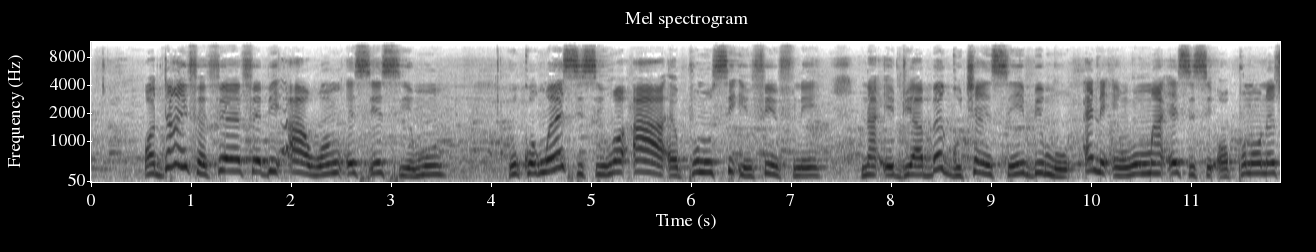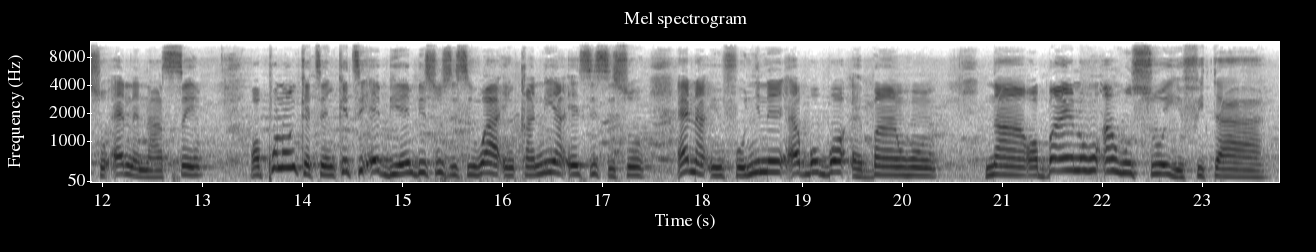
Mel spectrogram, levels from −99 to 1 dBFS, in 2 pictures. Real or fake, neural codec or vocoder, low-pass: real; none; 10.8 kHz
